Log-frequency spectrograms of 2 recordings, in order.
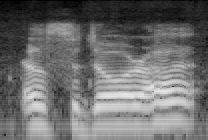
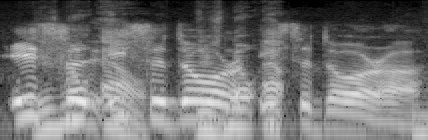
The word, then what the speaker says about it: Isadora: Pronounce it right. There's no L in it. Ilsadora. No, and the not Immortal ill. Chains. Ilsadora. Isadora.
